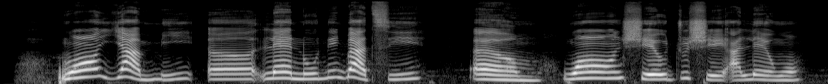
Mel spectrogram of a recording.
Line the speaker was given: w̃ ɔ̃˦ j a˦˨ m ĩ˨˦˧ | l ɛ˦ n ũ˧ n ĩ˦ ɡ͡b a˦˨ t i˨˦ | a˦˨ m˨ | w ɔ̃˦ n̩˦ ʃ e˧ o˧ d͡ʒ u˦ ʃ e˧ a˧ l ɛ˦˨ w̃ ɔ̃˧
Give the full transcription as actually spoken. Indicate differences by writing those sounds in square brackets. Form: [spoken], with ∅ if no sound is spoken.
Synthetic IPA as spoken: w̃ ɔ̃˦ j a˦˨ m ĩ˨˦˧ | l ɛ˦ n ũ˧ n ĩ˦ ɡ͡b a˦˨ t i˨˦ | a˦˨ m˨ | w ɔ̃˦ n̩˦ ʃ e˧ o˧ d͡ʒ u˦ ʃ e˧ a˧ l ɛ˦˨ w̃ ɔ̃˧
